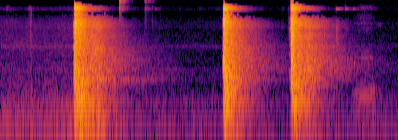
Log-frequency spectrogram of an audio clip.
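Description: Three pistol shots from a Canik handgun: one about a second in, then two more a second apart later on. Each sharp crack is followed by a long echoing decay in the indoor range.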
